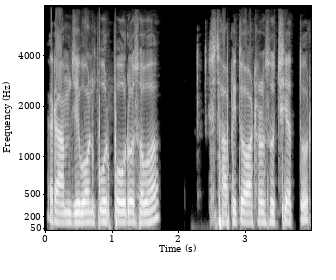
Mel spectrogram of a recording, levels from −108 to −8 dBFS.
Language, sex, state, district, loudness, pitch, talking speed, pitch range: Bengali, male, West Bengal, Paschim Medinipur, -14 LUFS, 130 Hz, 75 wpm, 130-135 Hz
